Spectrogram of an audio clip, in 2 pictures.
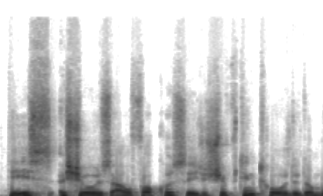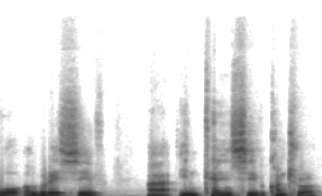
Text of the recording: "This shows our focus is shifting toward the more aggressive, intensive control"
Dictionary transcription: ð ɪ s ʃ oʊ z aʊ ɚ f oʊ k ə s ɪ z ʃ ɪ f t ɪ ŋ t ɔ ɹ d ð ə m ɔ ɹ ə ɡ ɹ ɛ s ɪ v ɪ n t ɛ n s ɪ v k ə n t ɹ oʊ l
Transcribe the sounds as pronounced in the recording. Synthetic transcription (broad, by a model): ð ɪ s ʃ oʊ z aʊ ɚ f oʊ k ə s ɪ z ʃ ɪ f t ɪ ŋ t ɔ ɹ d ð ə m ɔ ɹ ə ɡ ɹ ɛ s ɪ v ɪ n t ɛ n s ɪ v k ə n t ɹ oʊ l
